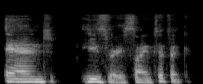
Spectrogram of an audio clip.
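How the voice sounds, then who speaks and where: A man's voice: medium pitch, measured pace. A man who writes books, chatting casually as a guest on a live stream, rambling with many fillers and restarts and a slight lisp. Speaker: author guest.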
